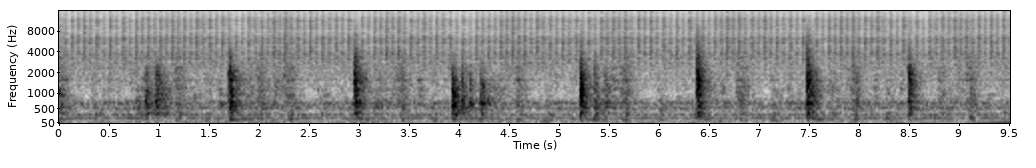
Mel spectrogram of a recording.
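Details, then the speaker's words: Bosch Classixx 6 Varioperfect washing machine WAE24167 motor with refurbished commutator and new brushes, after RCD trip and burning smell: irregular clicks every 1–2 s over quiet hum; owner wonders if a commutator bar popped out. "i refurbished a commutator and put brand new brushes in it you can hear that it sounds a little bit clicky"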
